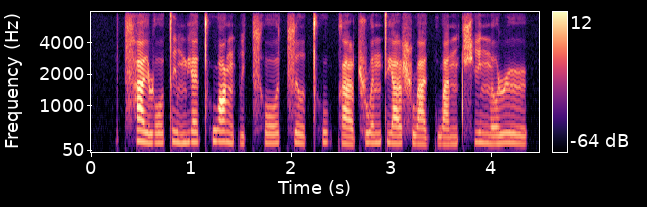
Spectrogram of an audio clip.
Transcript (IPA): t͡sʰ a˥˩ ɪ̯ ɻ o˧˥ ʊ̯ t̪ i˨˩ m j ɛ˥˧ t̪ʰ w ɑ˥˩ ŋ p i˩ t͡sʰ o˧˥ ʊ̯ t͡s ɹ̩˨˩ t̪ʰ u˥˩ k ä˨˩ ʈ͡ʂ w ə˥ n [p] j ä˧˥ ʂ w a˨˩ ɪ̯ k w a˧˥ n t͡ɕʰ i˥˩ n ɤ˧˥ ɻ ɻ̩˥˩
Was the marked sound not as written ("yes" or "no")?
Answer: yes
